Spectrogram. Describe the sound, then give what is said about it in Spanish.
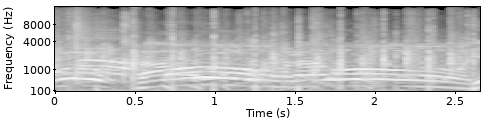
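Audience applause welcoming guests, with sharp claps ringing out in a steady, fairly loud rhythm underneath sustained voices that keep going throughout. “Seguid con el aplauso para recibir a”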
